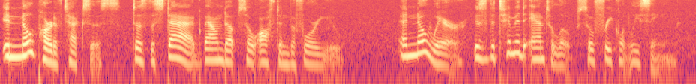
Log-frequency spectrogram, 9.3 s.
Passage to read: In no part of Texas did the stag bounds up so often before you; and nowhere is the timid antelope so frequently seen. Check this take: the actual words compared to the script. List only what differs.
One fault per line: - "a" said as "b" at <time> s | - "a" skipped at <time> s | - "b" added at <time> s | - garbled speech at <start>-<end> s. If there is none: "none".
- "did" said as "does" at 1.7 s
- "bounds" said as "bound" at 2.7 s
